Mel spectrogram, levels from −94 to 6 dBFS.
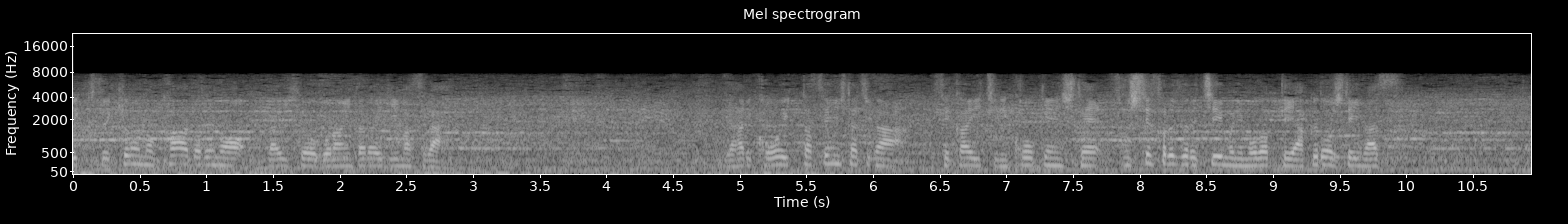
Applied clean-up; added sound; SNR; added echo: none; Mechanisms; 14 dB; none.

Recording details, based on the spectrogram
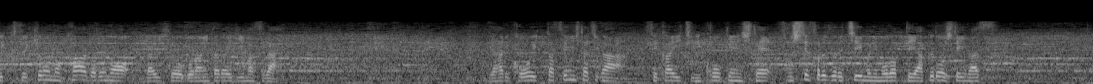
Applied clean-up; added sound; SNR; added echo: none; none; none; none.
